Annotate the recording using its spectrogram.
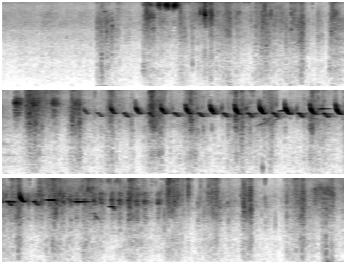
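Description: Footsteps crunch through grass and twigs.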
